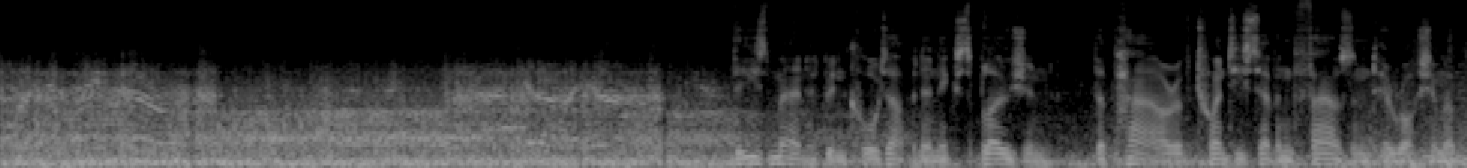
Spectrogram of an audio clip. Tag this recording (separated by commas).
Speech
